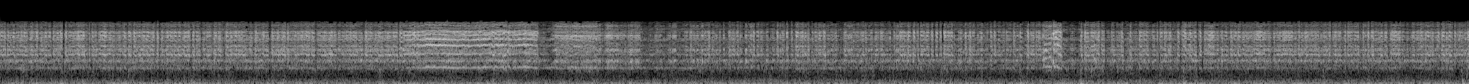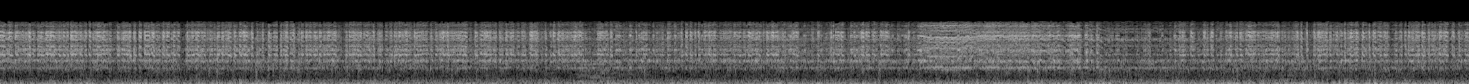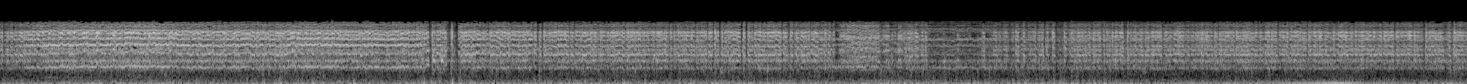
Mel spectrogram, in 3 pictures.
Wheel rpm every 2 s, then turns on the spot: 200, 200, 200, 200, 200, 210, 200, 200, 200, 200, 200, 200, 200, 200, 200, 200, 200, 200, 200, 200, 200, 200.
none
